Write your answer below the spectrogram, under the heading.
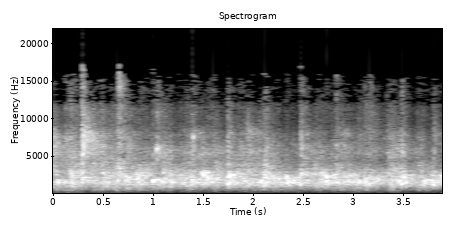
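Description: A crowd claps steadily and loudly for several seconds, a dense wash of many hands with no pauses, no voices heard above it.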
